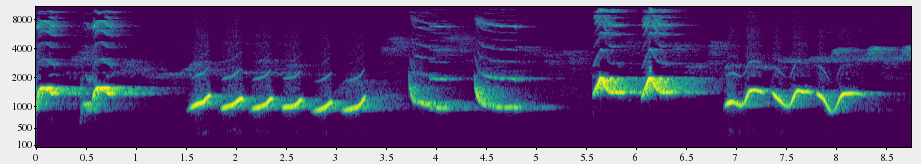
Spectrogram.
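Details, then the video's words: Morning song of a caged black-throated laughingthrush in wild-style voice: a long held whistle, a fast series of short looping whistled notes, then bright sustained tones and wavering phrases. "Khướu mun bổi hót giọng rừng cực phê . vào buổi sáng"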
